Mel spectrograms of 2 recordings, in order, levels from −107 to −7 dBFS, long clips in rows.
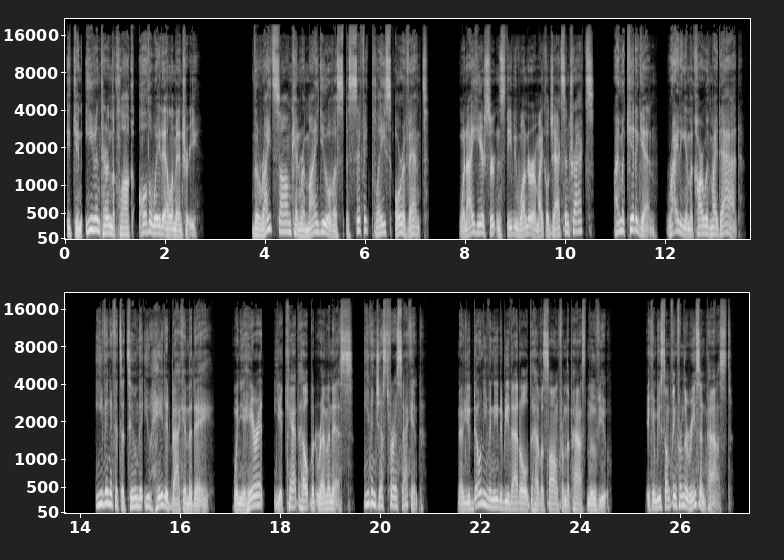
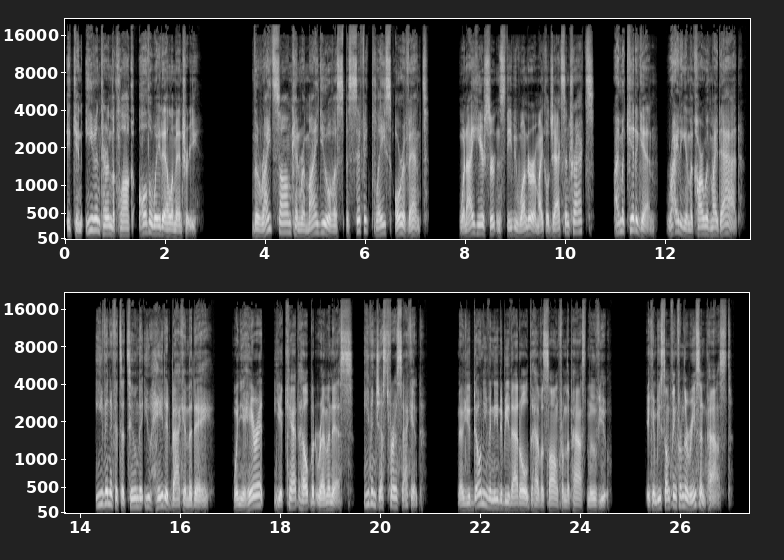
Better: first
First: none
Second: thin; somewhat; fading below 300 Hz

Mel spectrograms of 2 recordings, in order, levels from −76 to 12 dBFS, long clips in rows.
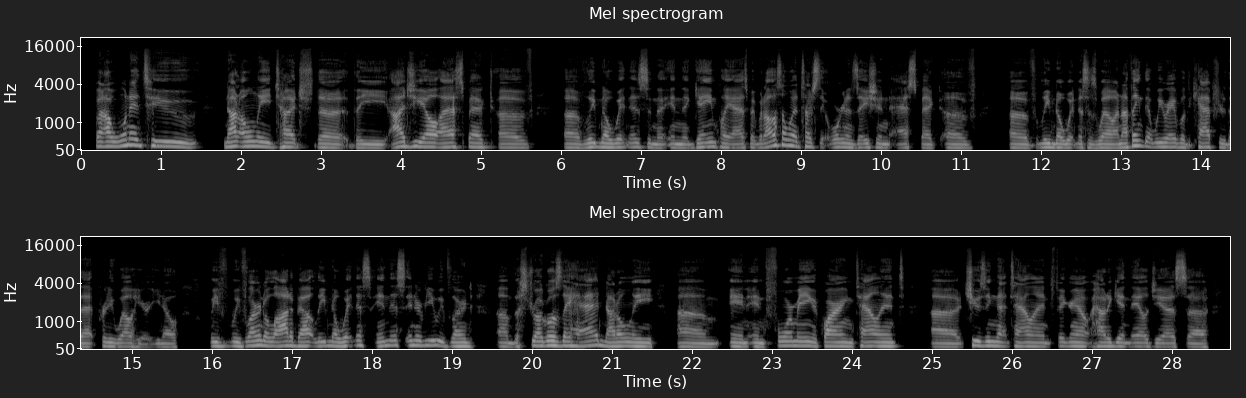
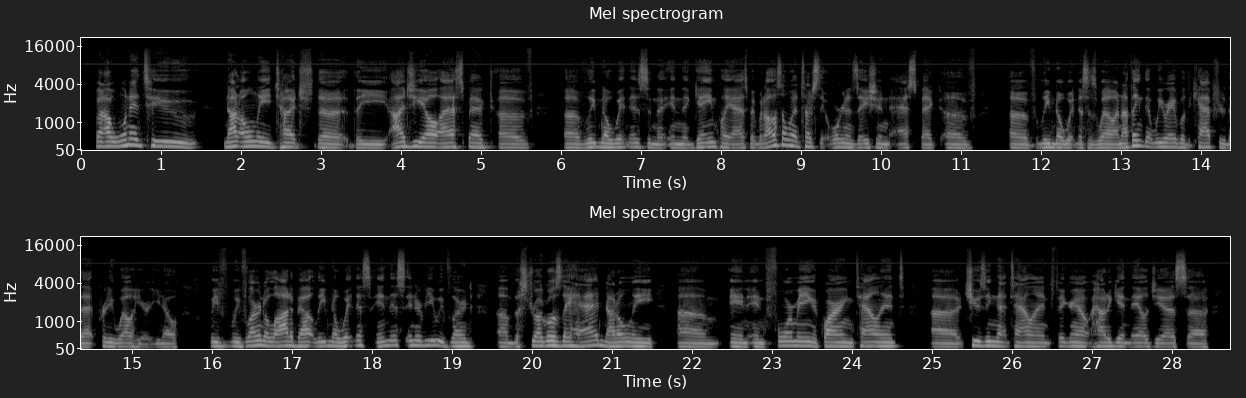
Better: first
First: none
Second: high-pitched whine; faint; throughout; 8.5 kHz, 30 dB below the speech

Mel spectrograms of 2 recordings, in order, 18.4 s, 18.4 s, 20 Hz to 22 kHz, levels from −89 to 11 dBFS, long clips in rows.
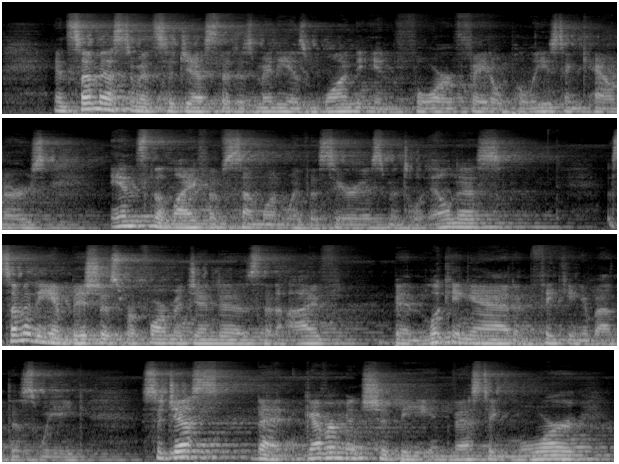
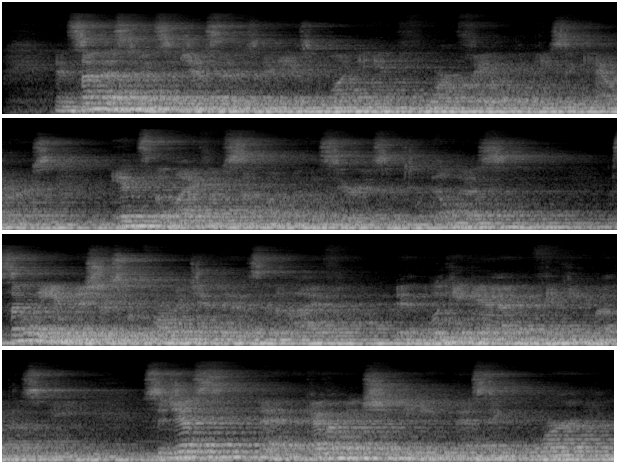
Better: first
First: room echo; slight; dies away in 1.3 s // off-mic speech; somewhat distant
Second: room echo; strong; dies away in 3 s // off-mic speech; far

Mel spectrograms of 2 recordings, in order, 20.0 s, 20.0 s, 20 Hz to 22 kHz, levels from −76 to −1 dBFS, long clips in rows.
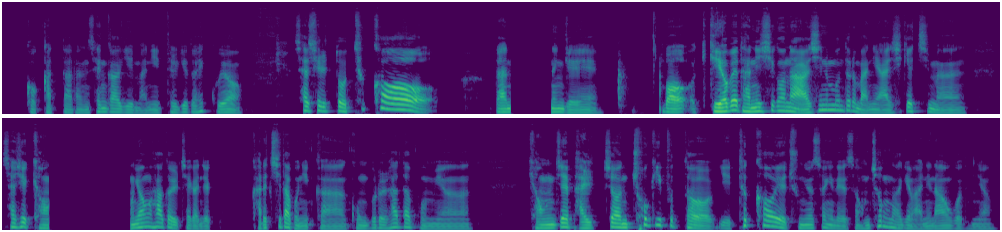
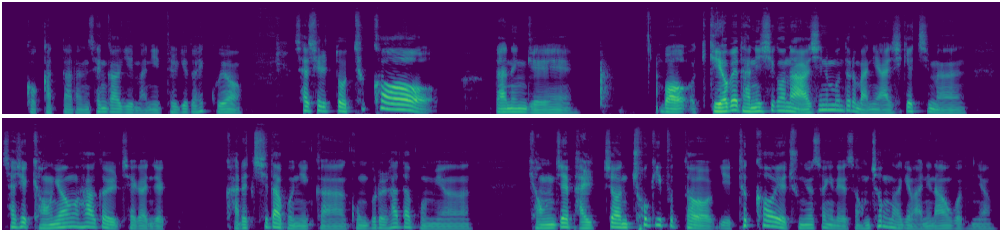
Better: second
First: audio freezing; at 5 s and at 10 s for 1 s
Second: none

